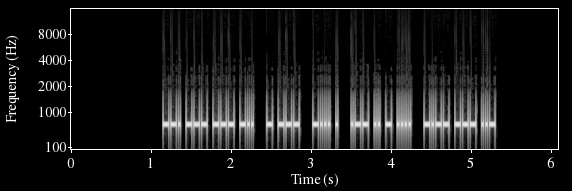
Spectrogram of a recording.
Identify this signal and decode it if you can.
Morse code, heard as a keyed tone, about 49 wpm, 700 Hz. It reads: GOOD TO BE WITH YOU
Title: Sets of 5 Words Encore2 50wpm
